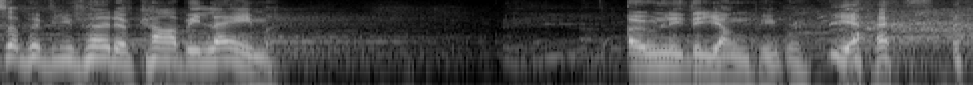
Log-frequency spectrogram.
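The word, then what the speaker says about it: Khaby Lame: KB Lame. Carby. Okay, I said it wrong to start with, but that's fine because I'm not young, so that's all right. Okay, Carby Lame.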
